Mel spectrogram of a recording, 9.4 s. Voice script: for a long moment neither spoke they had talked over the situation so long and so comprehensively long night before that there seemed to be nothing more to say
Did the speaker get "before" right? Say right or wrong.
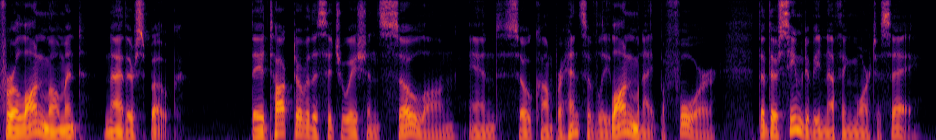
right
